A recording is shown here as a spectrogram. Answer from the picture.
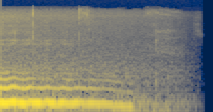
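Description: A monk's voice holding the last note of a Khmer smot chant: one long, steady hummed tone that dips slightly and fades out about a second and a half in.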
